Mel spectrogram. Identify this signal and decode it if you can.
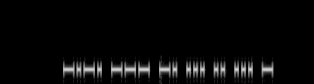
Morse code, heard as a keyed tone, about 36 wpm, 700 Hz. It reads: CONSIST
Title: Sentences from Top 1400 Words - New Word Drill Alt - 35wpm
